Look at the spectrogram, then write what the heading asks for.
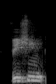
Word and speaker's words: phishing: Phishing, que en realidad se pronuncia igual que en inglés, el término phishing, que es con F en realidad al principio, y que significa pescar.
